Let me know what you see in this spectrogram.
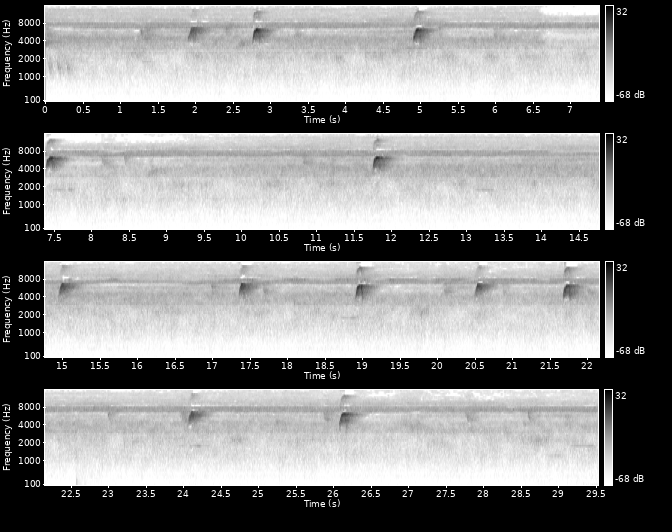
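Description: A short, high bird chirp repeated about a dozen times, every two to three seconds, over a steady high-pitched insect drone.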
